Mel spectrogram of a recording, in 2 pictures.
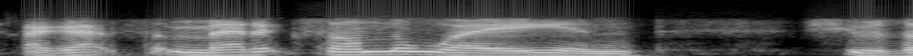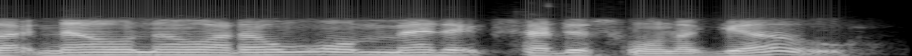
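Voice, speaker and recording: A man's voice: on the high side, a little fast, no echo, narrow, tinny audio. A polite, plain-spoken man, a police officer, recounting events conversationally as an interview guest.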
